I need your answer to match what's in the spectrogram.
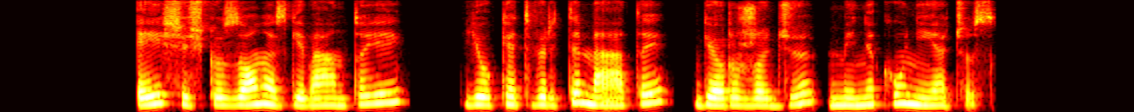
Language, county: Lithuanian, Alytus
